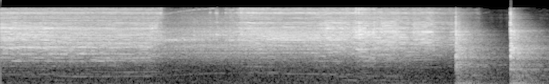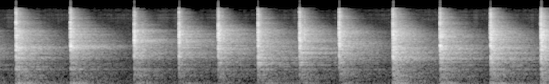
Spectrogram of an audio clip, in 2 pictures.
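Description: An angle grinder cutting through steel frame tubing for about four and a half seconds, then stopping. After that, a hammer striking the steel about twice a second, each blow ringing.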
